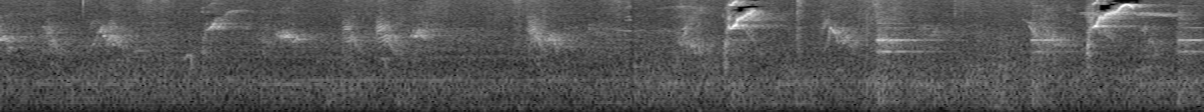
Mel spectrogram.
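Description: Small birds chirping and twittering: short high notes scattered throughout, with a couple of sharper calls about three and a half and five and a half seconds in.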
